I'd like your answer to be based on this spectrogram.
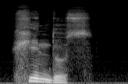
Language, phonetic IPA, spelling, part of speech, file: Polish, [ˈxʲĩndus], Hindus, noun, Pl-Hindus.ogg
